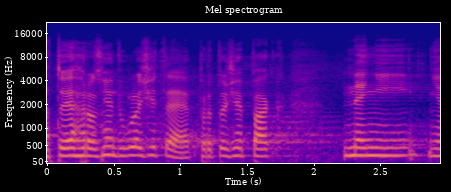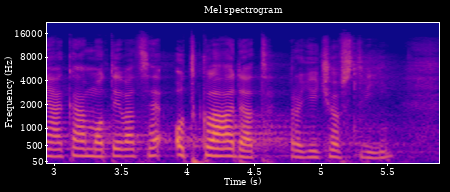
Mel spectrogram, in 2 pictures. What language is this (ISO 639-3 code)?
ces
